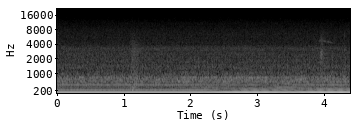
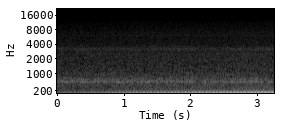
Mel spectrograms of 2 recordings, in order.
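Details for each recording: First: Miller & Kreisel V-2B subwoofer amplifier, 5 V AC ripple on the 35 V positive supply rising to 10 V with audio fed in: deep steady mains hum swelling and roughening; failed main filter capacitors, replaced to fix. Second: Miller & Kreisel V-2B subwoofer after the defective main filter capacitors were replaced, playing a 70 Hz test tone: steady, deep low tone with no rattle, buzz or distortion; clean bass reproduction.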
